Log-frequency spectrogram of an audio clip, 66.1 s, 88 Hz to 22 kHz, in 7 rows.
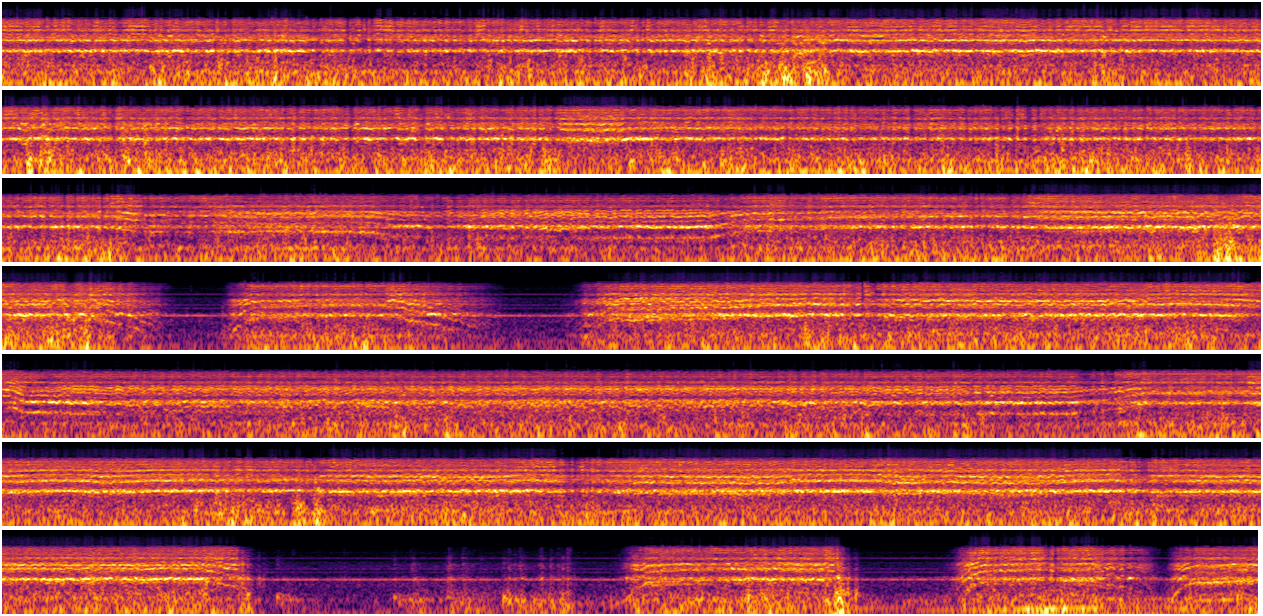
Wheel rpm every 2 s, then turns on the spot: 230, 230, 230, 220, 230, 230, 230, 230, 230, 230, 190, 130, 150, 220, 190, 110, 60, 210, 210, 160, 110, 110, 110, 170, 230, 220, 210, 220, 220, 130, 10, 140, 100.
64-66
